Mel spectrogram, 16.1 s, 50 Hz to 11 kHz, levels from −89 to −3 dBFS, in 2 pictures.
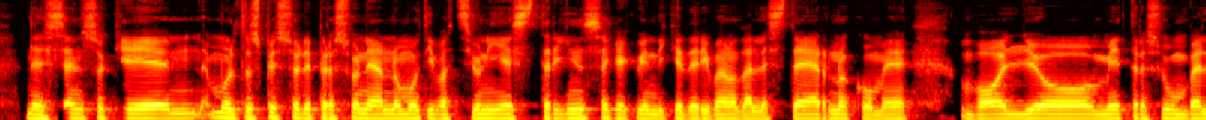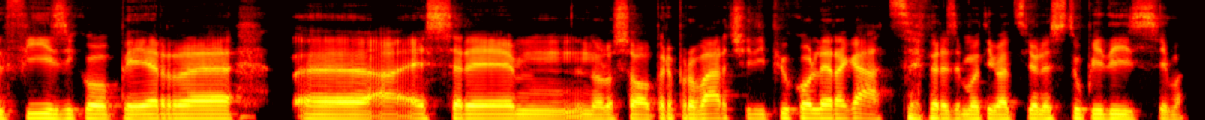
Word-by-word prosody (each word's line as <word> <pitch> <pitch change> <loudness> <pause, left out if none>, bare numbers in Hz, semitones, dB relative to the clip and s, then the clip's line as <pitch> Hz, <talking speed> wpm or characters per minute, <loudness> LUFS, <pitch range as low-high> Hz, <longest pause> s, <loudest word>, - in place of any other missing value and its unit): Nel 120 -2 +1
senso 120 +2 -2
che, 125 0 +2
molto 130 -2 0
spesso 130 +1 -1
le 125 -1 0
persone 120 0 +1
hanno 115 0 +2
motivazioni 115 0 0
estrinseche 120 0 0
quindi 115 -2 -1
che 115 - 0
derivano 110 0 +1
dall'esterno 110 +1 +1
come: 105 -1 -1 0.3
"Voglio 115 0 +2
mettere 115 +1 -1
su 120 +2 -3
un 115 - 0
bel 110 0 +1
fisico 115 0 0
per, 115 0 +1
uhm, 115 -1 0
a 110 0 +1
essere, 115 0 +1
mhmm, 110 -1 -3
non 110 -1 -2
lo 110 - -2
so, 105 0 -1
per 115 +2 -3
provarci 120 +1 -2
di 110 -1 -8
più 120 +2 -5
con 125 0 +1
le 120 - +3
ragazze", 120 -1 -2
per 120 - 0
ese 115 0 -3
motivazione 110 0 -1
stupidissima, 110 -2 -2
115 Hz, 150 wpm, -25 LUFS, 110-120 Hz, 0.3 s, le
